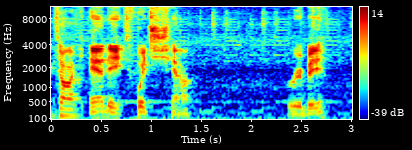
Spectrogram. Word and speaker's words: RWBY: Ruby, I'm sorry I pronounced it by the letters that are there. It's RWBY. Also, I'm glad to see that my rage baiting is finally working.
